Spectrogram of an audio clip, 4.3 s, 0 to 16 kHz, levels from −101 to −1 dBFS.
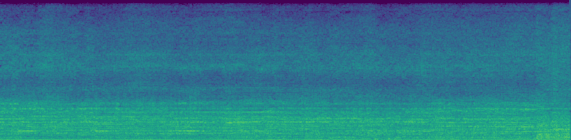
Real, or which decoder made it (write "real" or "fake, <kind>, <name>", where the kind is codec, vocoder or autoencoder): fake, codec, SNAC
